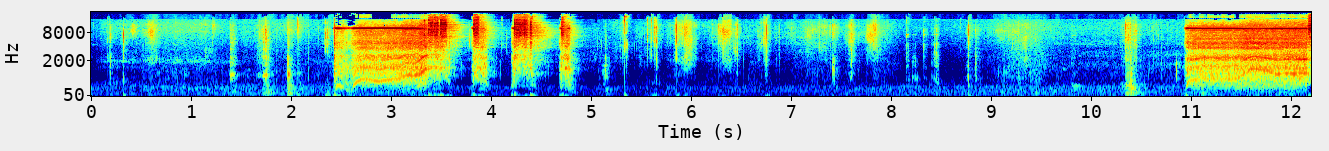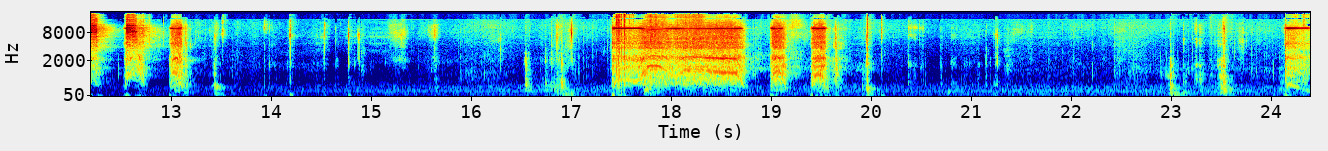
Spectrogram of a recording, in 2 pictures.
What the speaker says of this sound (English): Now for our 6 T15 Torx screws on the grill. Just make sure they're snug.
